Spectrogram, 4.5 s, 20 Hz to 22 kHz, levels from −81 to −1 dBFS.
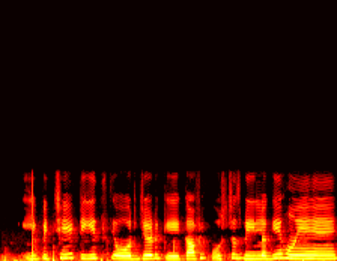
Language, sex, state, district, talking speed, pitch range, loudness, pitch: Hindi, female, Punjab, Fazilka, 145 wpm, 265-305 Hz, -16 LUFS, 285 Hz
